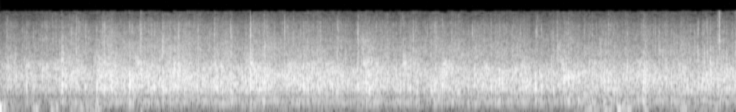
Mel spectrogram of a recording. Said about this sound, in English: And while you're clapping, I want to make sure we clap to say thanks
